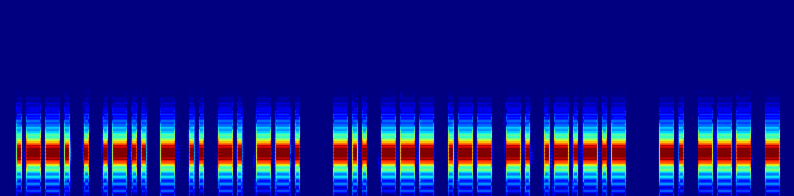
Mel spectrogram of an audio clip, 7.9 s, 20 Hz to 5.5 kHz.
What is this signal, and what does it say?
Morse code, heard as a keyed tone, about 25 wpm, 600 Hz. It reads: PELTING DOWN. NOT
